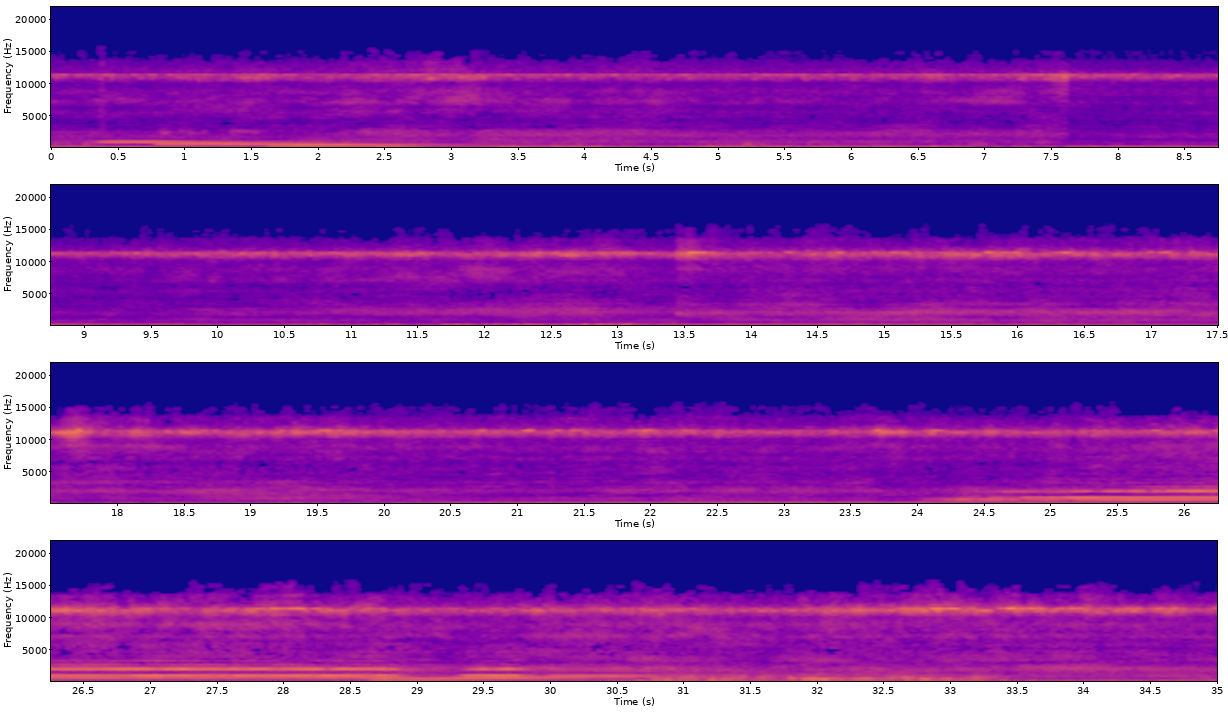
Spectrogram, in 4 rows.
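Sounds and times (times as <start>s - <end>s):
locomotive chime whistle: 0.0s - 4.0s, 24.0s - 33.6s
steam hissing: 0.0s - 35.0s.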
